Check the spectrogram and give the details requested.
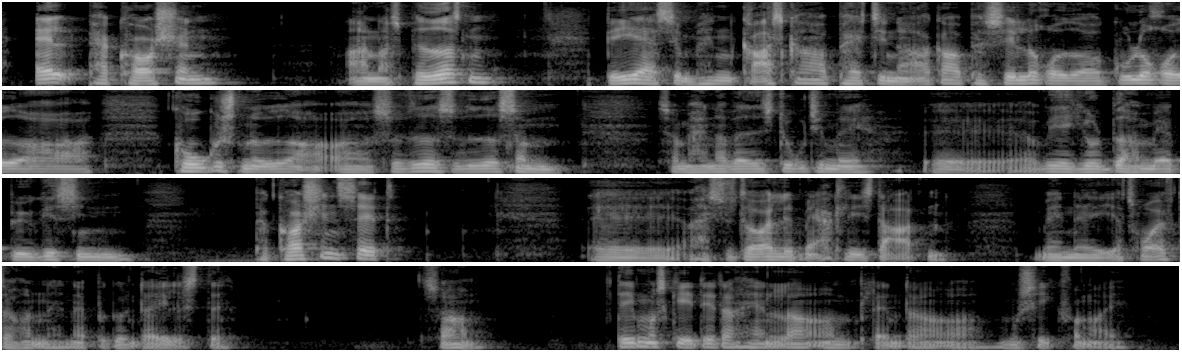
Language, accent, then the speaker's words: Danish; Stubbekøbing, Zealand, Denmark; min barndom i Stubekøbing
